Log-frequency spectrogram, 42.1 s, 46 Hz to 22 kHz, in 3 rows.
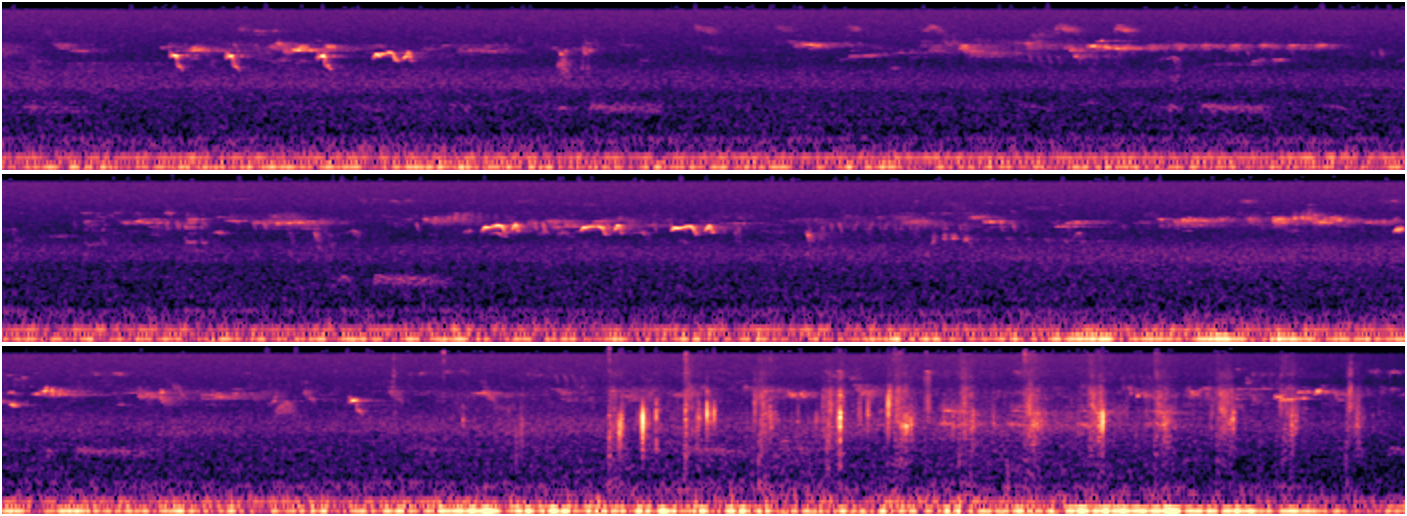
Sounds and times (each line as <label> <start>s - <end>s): vivid birds in the trees and bushes 0.0s - 42.0s
steps on the stony passway 31.5s - 42.0s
